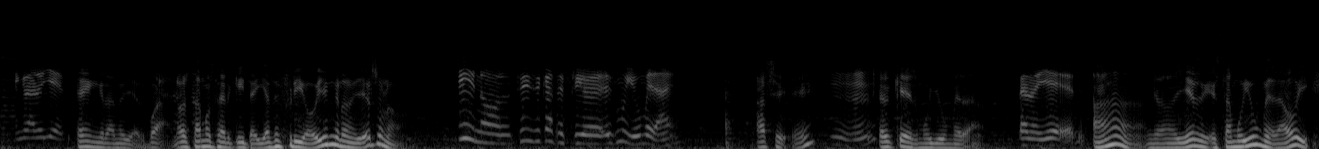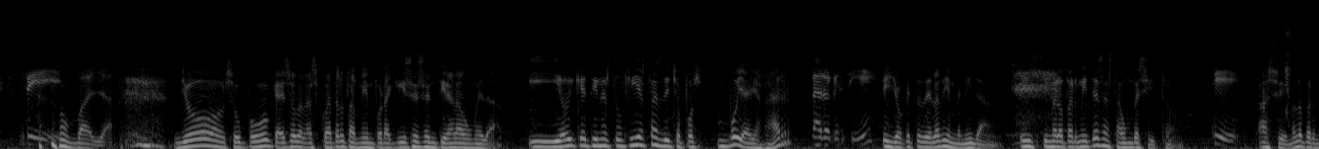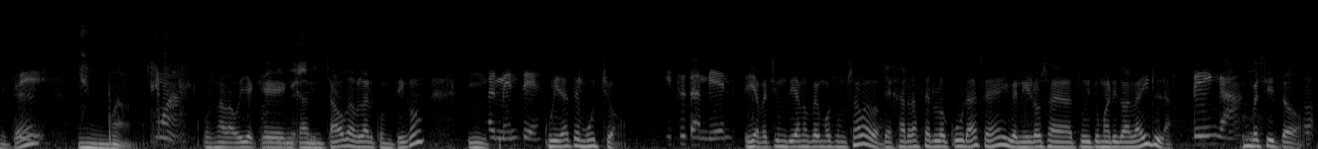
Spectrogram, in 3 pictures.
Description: Trucada d'una oïdora Gènere radiofònic Participació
